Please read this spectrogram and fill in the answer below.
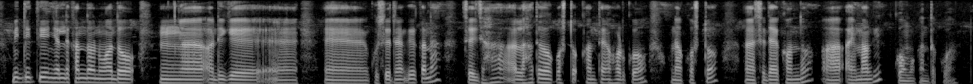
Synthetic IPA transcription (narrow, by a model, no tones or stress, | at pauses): mit̪̚d̪ik̚t̪iɛɲɛlːɛkʰand̪ɔnɔwad̪ɔ | ə̰ɖiɡɛ | kusiɾɛnaʔɡɛkanasɛd͡ʒaɦa̰laɦat̪ɛɡɔkɔsʈɔʔkant̪ʰajaɦɔɽkɔɔnakɔsʈɔsɛd̪ajkʰɔnd̪ɔa̰jmaɡɛkɔmakant̪akɔwa̰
